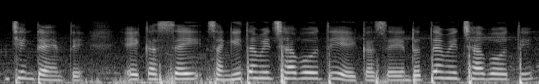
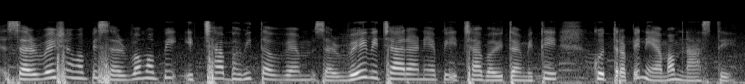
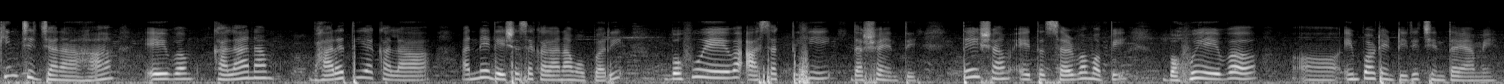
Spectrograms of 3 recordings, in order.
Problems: background sounds at intervals, background conversations at intervals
